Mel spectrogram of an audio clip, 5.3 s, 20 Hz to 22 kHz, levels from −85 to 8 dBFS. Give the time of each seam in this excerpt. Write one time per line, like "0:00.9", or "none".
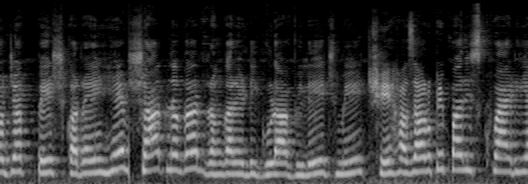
0:01.3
